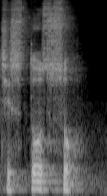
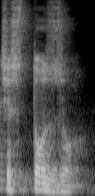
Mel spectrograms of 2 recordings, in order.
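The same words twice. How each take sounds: First: The middle consonant is a hissing s sound. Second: The middle consonant is a buzzing z sound. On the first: The speaker calls it right. "é chistoso" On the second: The speaker calls it wrong. "não é chistoso"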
